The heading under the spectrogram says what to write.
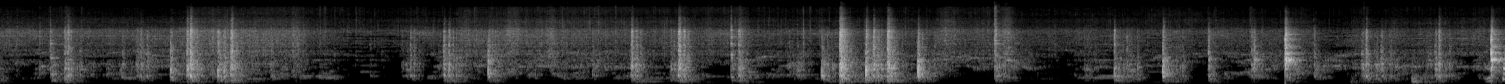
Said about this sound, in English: We don't want to fry them, we just want to saute.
